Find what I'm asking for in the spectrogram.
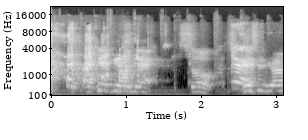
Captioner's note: laughs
